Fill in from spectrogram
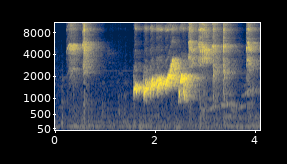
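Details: White-rumped shama giving loud, harsh song phrases: high buzzy bursts, then a rising warbled run of notes, with short pauses between bursts.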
